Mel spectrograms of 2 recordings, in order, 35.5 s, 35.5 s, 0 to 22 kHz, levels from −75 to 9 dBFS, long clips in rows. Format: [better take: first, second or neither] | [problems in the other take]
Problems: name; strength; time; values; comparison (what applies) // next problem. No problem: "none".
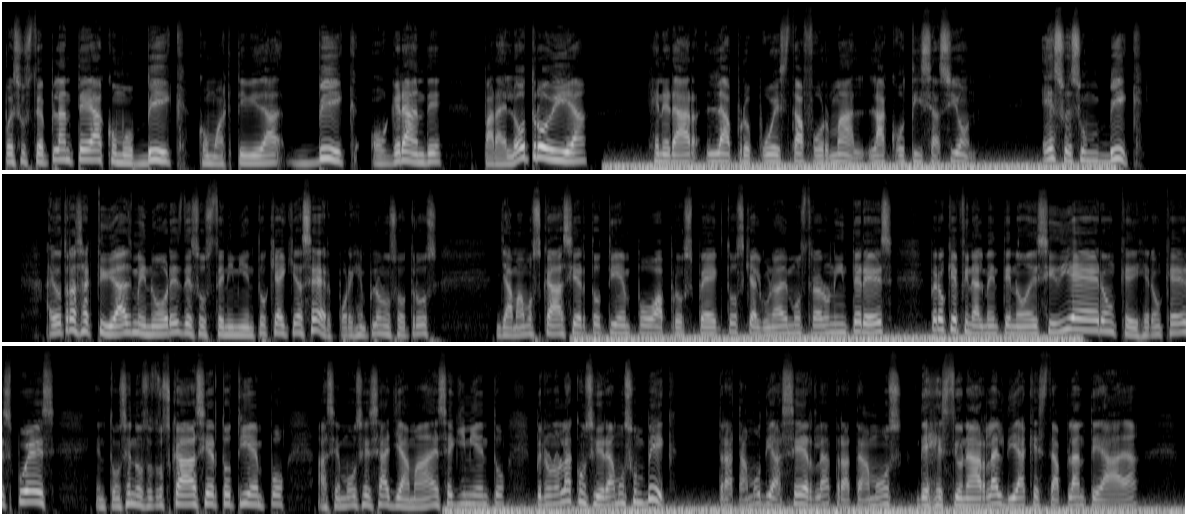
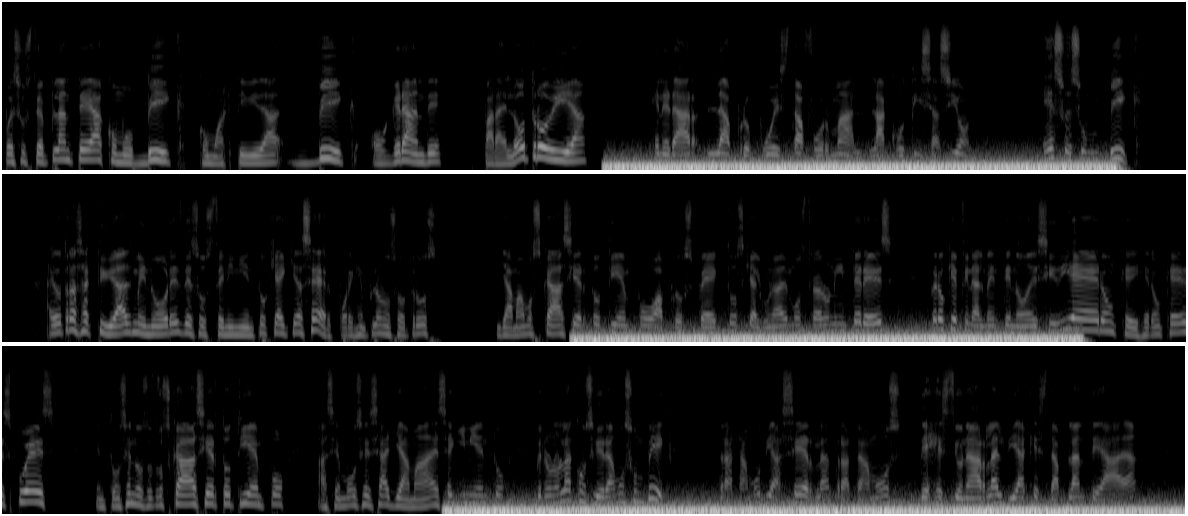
first | low rumble; loud; from 6 to 11 s, from 18 to 23 s and from 28 s on; 1 dB below the speech; faint in the first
